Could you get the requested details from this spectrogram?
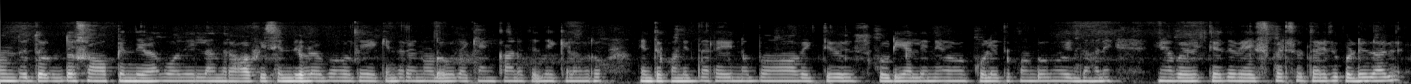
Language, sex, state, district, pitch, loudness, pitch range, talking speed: Kannada, male, Karnataka, Bellary, 160 Hz, -20 LUFS, 155-160 Hz, 120 wpm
